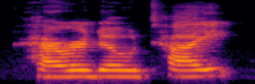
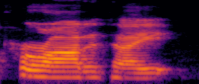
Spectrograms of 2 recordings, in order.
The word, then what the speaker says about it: peridotite: Now, what's really cool is the mantle is made up of this really cool rock called peridotite or peridotite. Some people like to pronounce it like that.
